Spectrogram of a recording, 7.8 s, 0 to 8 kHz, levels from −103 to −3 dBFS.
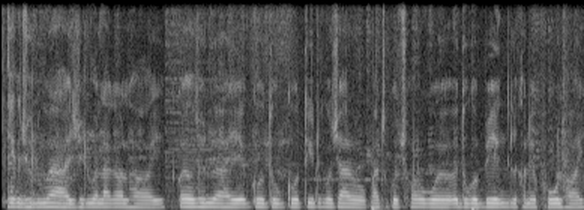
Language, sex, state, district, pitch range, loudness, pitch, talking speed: Bajjika, female, Bihar, Vaishali, 140-145 Hz, -34 LUFS, 140 Hz, 140 wpm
